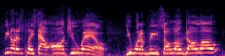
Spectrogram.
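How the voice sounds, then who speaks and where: A young American man giving excited, slangy, exclamatory live reaction commentary at a close desk mic in a room at home. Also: extremely high pitch, fairly quick, vocal fry, faint music behind. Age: young adult. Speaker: reaction video host. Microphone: close desk microphone.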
